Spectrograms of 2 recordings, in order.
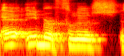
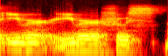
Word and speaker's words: Eberflus: Somebody said they think the L is silent, which I think is strange. Have you ever heard of the L being silent? – Eberflus?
